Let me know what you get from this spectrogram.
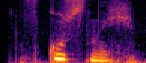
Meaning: tasty (having a pleasant flavor), yummy
- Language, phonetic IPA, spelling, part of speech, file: Russian, [ˈfkusnɨj], вкусный, adjective, Ru-вкусный.ogg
